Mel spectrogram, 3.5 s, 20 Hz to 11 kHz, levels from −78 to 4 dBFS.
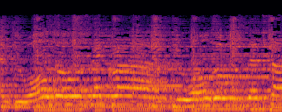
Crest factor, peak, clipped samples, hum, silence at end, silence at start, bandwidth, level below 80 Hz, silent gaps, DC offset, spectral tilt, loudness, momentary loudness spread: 12 dB; -2 dBFS; under 0.1%; none; 0 s; 0 s; 7.2 kHz; -34 dBFS; none; under 0.1%; -6 dB/octave; -14 LUFS; 3 LU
